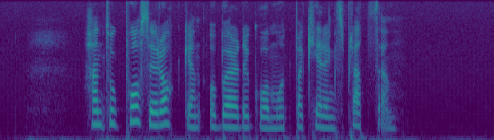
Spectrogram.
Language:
Swedish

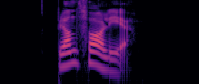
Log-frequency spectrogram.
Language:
Norwegian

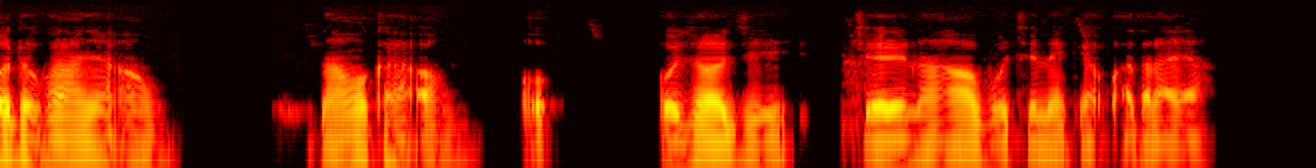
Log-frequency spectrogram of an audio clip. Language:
Igbo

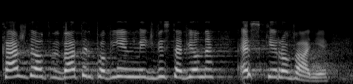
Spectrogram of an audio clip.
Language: Polish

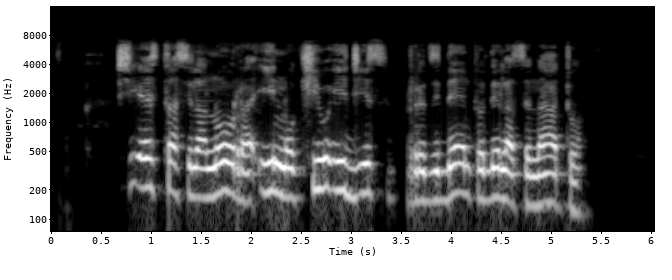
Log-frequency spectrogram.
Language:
Esperanto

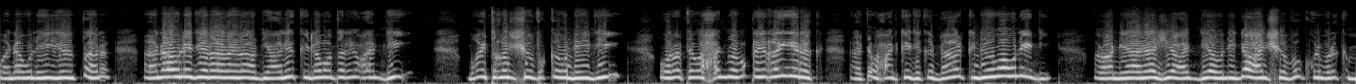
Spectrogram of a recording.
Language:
Arabic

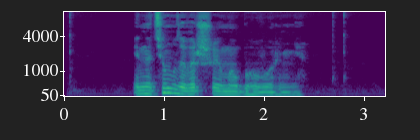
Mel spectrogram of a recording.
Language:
Ukrainian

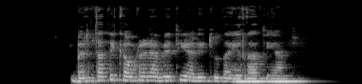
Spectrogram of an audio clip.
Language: Basque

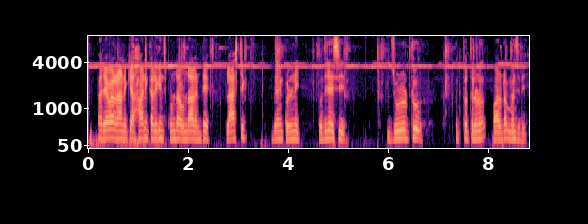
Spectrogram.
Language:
Telugu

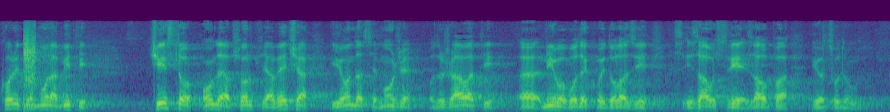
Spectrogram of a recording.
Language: Croatian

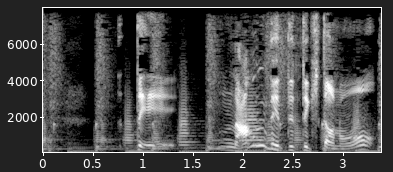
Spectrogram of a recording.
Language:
Japanese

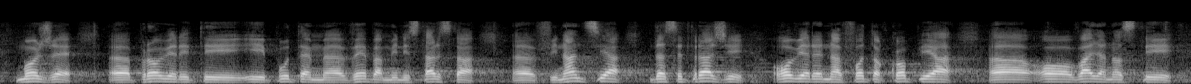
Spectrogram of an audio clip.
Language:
Croatian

